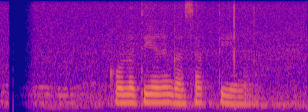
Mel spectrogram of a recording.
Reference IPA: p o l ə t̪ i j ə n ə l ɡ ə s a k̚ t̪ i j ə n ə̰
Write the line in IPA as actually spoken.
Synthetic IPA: k o l ə t̪ i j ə n ə ɡ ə s a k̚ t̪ i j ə n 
